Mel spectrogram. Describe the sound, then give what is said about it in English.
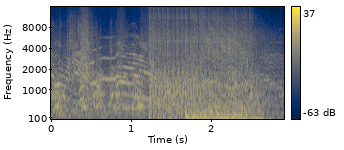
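A rising, whining mechanical tone gives way to a sudden, loud roar of rapid continuous gunfire from a Gatling-style laser minigun, with deep rumbling explosions booming underneath until the end. “Franco's Terminator character pulls out like the Gatling laser gun, like kind of like a minigun”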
